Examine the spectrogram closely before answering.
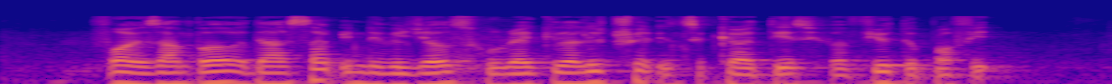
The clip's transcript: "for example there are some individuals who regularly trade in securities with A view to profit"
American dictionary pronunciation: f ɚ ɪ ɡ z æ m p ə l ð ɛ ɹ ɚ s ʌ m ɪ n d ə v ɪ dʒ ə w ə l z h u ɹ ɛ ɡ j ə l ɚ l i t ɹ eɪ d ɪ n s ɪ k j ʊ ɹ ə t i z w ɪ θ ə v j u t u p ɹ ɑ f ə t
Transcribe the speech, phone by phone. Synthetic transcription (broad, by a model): f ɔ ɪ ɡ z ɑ m p ə l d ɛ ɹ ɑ s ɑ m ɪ n d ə v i dʒ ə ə l s h u ɹ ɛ ɡ j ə l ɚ l i t ɹ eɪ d ɪ n s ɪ k j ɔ ɹ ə t i s w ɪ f ə f j u t u p ɹ ɑ f ə t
